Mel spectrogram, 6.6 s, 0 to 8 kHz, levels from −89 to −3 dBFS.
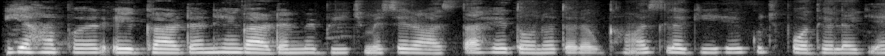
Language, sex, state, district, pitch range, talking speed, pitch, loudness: Hindi, female, Haryana, Charkhi Dadri, 195-215 Hz, 180 wpm, 200 Hz, -19 LUFS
